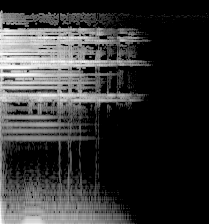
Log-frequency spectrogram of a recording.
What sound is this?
A curious yet unnerving sounding hit intended to startle audiences.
